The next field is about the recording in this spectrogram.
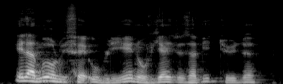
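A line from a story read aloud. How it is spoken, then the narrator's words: Sad smiling self-talk. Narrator (French): se dit Madame la Faucherie en souriant tristement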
